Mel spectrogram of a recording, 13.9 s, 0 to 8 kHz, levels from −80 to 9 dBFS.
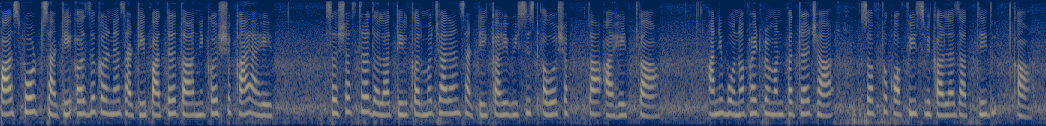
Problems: constant background noise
